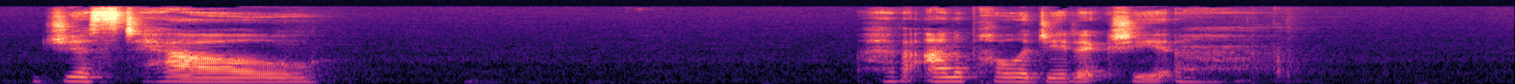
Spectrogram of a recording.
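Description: A young woman speaks expressively and close to the microphone, her voice rising in pitch.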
